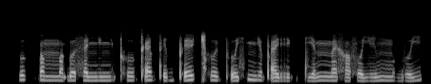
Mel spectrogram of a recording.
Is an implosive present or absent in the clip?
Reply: present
